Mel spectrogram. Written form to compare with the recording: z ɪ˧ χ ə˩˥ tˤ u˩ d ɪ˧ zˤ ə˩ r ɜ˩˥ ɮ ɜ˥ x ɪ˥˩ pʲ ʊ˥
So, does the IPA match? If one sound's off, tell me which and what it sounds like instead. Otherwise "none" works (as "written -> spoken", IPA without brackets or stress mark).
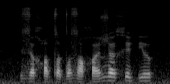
r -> χ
